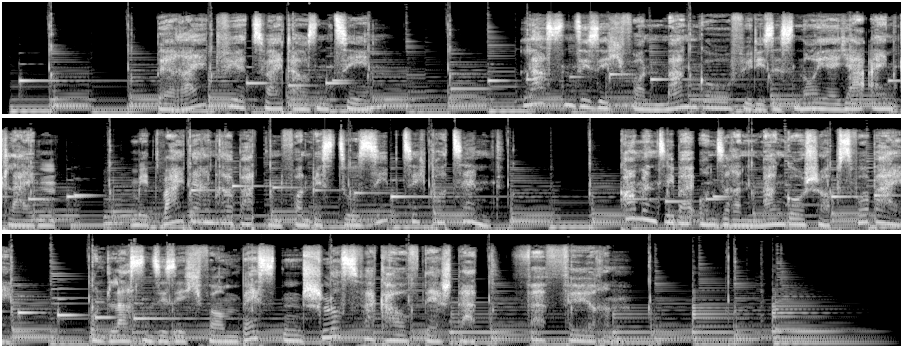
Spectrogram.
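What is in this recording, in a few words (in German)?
funkspot warm; mango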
